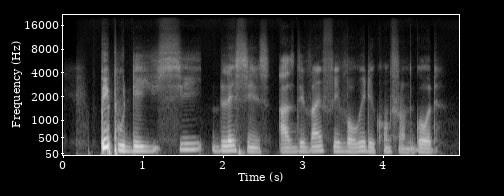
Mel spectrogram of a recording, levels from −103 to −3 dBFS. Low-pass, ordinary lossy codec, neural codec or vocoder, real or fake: 19.8 kHz; none; autoencoder, 48 kHz, 32 numbers a frame, DAC-VAE, trained on Japanese speech; fake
